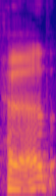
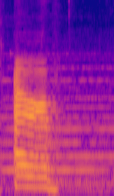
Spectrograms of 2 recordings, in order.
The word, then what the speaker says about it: herb: And it's so weird to hear, like, in-game, like, half the characters saying herb and the other one's going herb.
